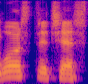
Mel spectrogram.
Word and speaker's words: Worcestershire: Worcestershire. Perfect. Exactly, that's how it's pronounced.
